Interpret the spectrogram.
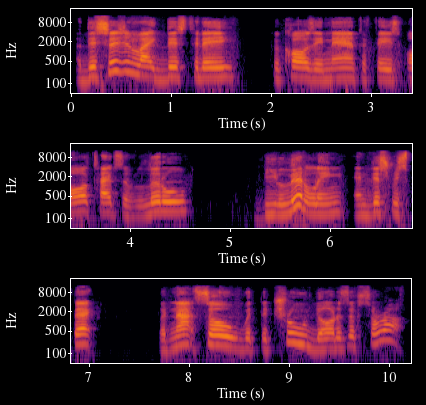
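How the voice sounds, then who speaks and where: A man with a fairly high voice delivers a conversational sermon. He speaks as a preacher, driving points home with emphatic repetition and everyday examples. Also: unhurried, a little mellow. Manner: emphatic, repeating phrases, acting out dialogue. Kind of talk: conversational sermon with scripture reading and anecdotes.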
